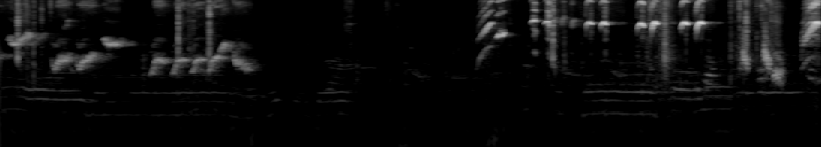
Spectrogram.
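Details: White-rumped shama in 'gacor' song: a fast series of repeated slurred whistles, a pause of almost two seconds, then sharp high ringing notes repeated quickly with bright chips, plus a faint low steady hum.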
